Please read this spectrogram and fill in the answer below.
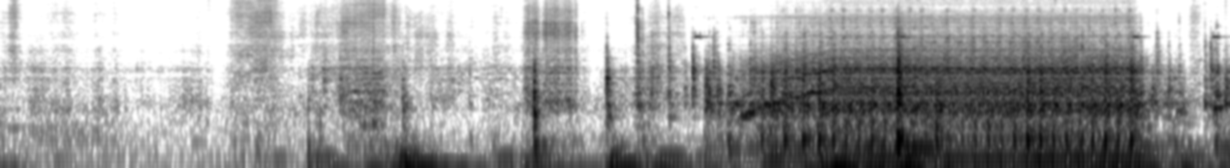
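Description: Electric sewing machine stitching through a padded, quilted fabric panel. It starts about six seconds in and runs steadily for about five seconds, tacking a pocket corner down with back stitching to reinforce it. Before that there is soft rustling as the fabric is moved into place.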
